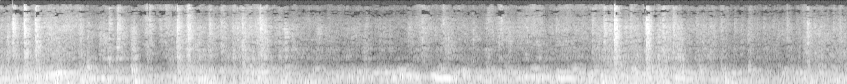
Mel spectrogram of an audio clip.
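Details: Racing pigeons in a loft, a dense overlapping chorus of low, throaty coos from several birds, with soft rustling and fluttering bursts through the recording.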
